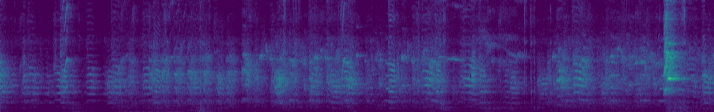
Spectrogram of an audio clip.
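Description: Gouldian finches keep up a steady, high, squeaky chatter of thin notes with no real pause. A sharp tap sounds near the end.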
